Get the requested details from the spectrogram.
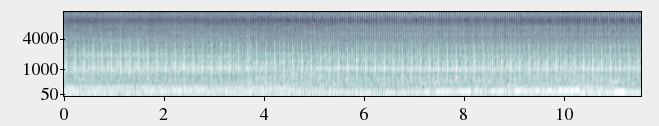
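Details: Kia Ceed 1.6 at 62,000 km, idling: sharp, regular metallic tapping about three per second over a steady idle; engine knock present, cause unknown.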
